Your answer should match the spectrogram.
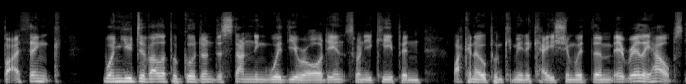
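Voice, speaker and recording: A man's voice: medium pitch, fairly bright tone, no echo. Young guy rambling casually in an interview, kinda self-deprecating, dry recording. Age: young adult. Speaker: podcast guest, actor and video creator.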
